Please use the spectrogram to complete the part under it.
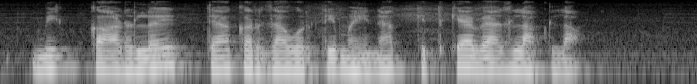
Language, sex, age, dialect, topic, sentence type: Marathi, male, 41-45, Southern Konkan, banking, question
